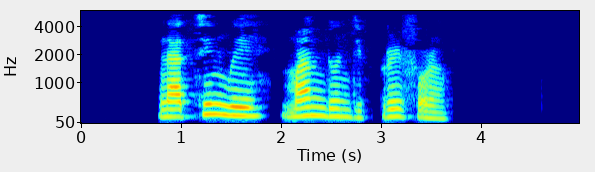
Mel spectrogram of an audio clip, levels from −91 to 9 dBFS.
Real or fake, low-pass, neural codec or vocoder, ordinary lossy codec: fake; 5.4 kHz; codec, 44.1 kHz, 7.8 kbps, DAC; MP3, 24 kbps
